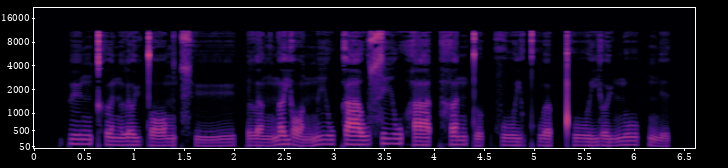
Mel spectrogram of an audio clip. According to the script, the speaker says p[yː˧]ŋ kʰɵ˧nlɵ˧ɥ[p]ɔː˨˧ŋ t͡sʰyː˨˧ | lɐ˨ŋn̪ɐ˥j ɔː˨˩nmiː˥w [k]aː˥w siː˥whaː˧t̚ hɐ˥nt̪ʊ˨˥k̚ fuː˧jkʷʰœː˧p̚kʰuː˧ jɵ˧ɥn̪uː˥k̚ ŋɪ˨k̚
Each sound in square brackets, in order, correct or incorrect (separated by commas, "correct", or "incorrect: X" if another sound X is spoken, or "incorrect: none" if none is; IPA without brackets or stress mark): correct, incorrect: t̪, correct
